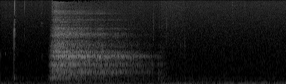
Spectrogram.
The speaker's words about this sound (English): Now take a few deep breaths. Inhale through your nose and exhale through your mouth, releasing the breath fully.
